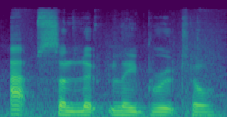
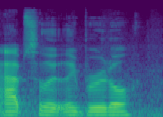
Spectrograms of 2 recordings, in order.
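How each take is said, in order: First: It is said in an imitated English accent. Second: It is said in the speaker's usual accent.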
